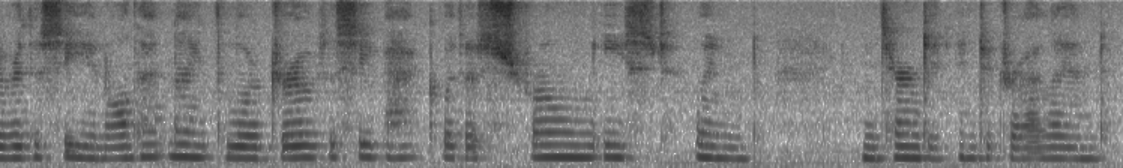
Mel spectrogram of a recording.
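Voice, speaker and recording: Soft-spoken and calm in tone, a woman talks at a moderate pace. Noticeable background noise can be heard. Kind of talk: soft-spoken scripture reading; ASMR reading. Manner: soft-spoken, calm.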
